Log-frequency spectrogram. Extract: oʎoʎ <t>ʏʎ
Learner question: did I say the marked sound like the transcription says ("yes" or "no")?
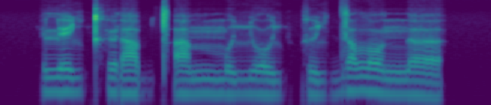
no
